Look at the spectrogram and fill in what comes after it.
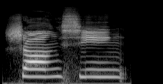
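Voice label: "shang1xin1", Mandarin Chinese Tone Pair Drills; 傷心; 糟糕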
